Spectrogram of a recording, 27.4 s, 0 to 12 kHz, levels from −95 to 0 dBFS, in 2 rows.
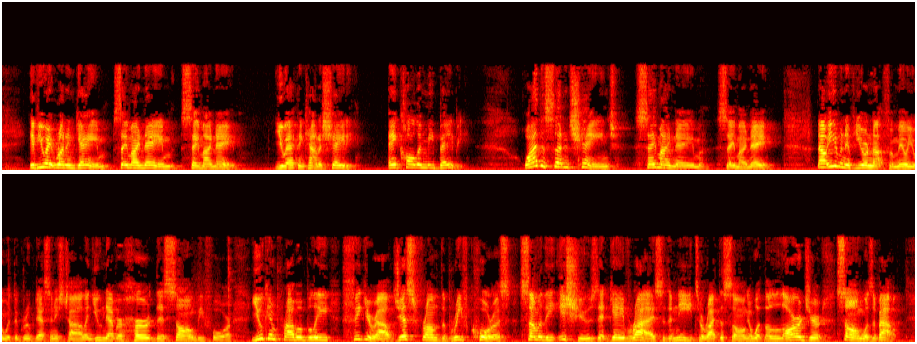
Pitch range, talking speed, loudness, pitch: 140-200 Hz, 175 wpm, -26 LUFS, 170 Hz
